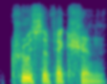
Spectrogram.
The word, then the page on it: crucifixion: American English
